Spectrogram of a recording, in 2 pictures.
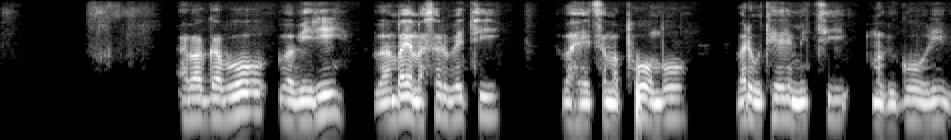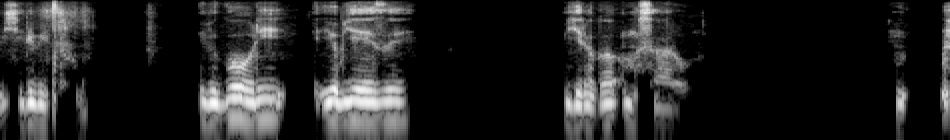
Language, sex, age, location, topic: Kinyarwanda, male, 50+, Musanze, agriculture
